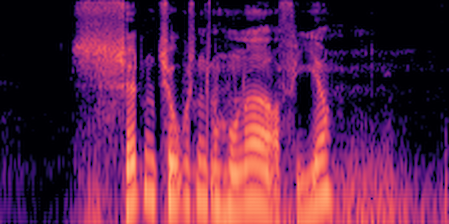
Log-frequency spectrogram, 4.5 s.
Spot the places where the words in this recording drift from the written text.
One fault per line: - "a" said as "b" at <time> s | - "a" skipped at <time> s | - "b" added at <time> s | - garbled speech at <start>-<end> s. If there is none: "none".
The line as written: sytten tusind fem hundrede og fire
- "fem" skipped at 2.1 s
